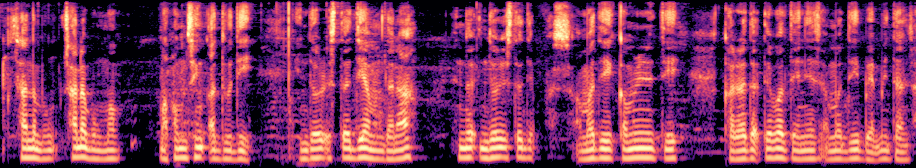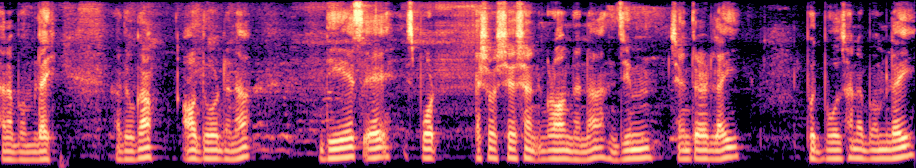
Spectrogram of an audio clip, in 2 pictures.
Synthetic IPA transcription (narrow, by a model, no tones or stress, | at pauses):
sanɐbuŋsanɐbuŋm | mɐpʰɐmsiŋɐdudiindoɾistediɐmdɐnɐ | indoɾistedimɐ̰mɐdikomjunitikʰɐɾɐdɐtebeltenisɐ̰mɐdibet̚midɐnsanɐbɐmlɐj | ɐduɡɐ | adoɾdɐnɐ | diesespoɾt̚ | esosiesɐnɡɾawndɐnɐzimsentɐɾlɐj | pʰut̚bɔlsanɐbɐmlɐj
